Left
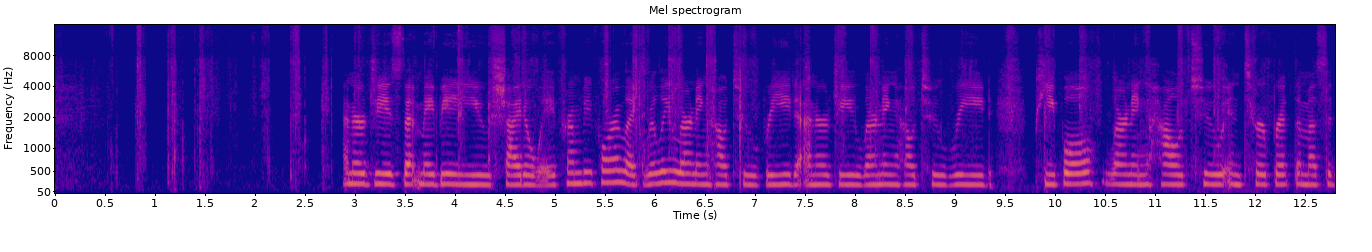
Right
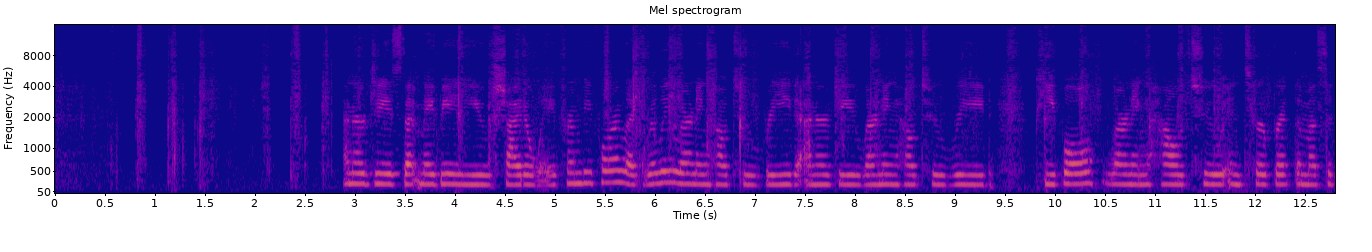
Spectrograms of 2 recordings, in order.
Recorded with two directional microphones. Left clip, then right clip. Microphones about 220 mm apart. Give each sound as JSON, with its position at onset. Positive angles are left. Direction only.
{"t": 0.7, "sound": "shuffling cards", "side_deg": 35}
{"t": 2.4, "sound": "speech", "side_deg": 40}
